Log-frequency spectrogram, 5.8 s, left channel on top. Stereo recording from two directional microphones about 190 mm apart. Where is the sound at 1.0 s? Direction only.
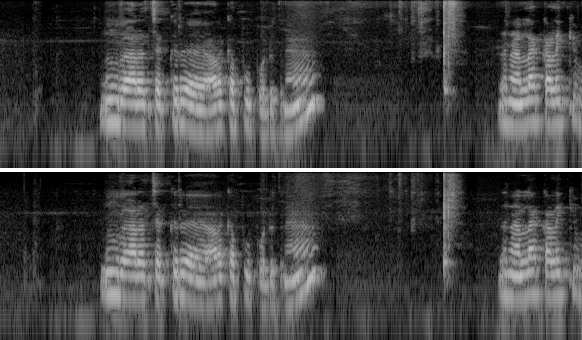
10° left (ahead or behind).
